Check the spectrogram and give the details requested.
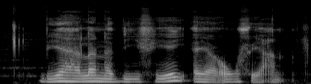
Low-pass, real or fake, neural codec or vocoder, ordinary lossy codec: none; real; none; none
